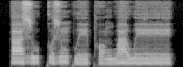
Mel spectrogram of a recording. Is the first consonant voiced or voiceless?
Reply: voiced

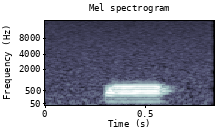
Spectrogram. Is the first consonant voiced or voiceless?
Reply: voiceless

